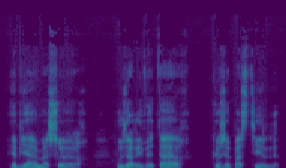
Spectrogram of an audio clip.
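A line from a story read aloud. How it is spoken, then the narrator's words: Somewhat curt. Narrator (French): dit Madame Glegg un peu sèchement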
